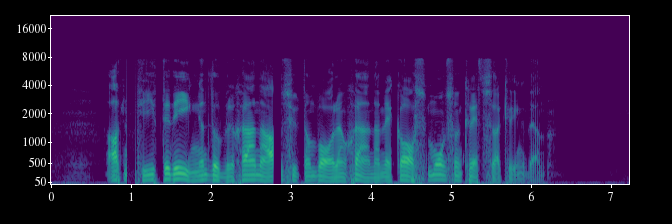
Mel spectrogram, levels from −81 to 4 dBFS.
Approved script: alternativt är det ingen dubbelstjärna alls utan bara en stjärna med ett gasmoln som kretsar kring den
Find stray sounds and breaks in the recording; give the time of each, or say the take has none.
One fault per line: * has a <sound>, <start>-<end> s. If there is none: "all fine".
* has a dropout, 0.9-1.1 s
* has a dropout, 2.8-2.9 s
